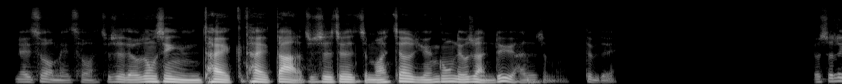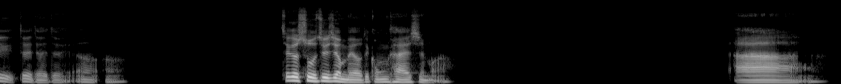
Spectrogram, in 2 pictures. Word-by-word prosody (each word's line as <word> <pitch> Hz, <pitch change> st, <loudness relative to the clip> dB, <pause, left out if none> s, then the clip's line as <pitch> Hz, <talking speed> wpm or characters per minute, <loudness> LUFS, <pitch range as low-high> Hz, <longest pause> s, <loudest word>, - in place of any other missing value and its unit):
没 115 Hz, 0 st, -11 dB
错 120 Hz, +1 st, -9 dB
没 100 Hz, -2 st, -11 dB
错， 100 Hz, 0 st, -16 dB
就 115 Hz, -, -16 dB
是 120 Hz, -1 st, -5 dB
流 110 Hz, +1 st, -2 dB
动 130 Hz, 0 st, +2 dB
性 110 Hz, -7 st, +2 dB
太 120 Hz, -2 st, +5 dB
太 120 Hz, +2 st, +1 dB
大 120 Hz, -1 st, +5 dB
了， 100 Hz, -, -4 dB
就 110 Hz, -, -10 dB
是 120 Hz, -1 st, 0 dB
这 115 Hz, 0 st, +2 dB
怎 110 Hz, -2 st, -5 dB
么 105 Hz, +1 st, +1 dB
叫 135 Hz, +1 st, +2 dB
"员 105 Hz, 0 st, -1 dB
工 130 Hz, +1 st, -1 dB
流 115 Hz, -1 st, +1 dB
转 110 Hz, -6 st, 0 dB
率" 140 Hz, -4 st, -1 dB
还 100 Hz, -, -12 dB
是 105 Hz, +1 st, -11 dB
什 110 Hz, -, -19 dB
么， -, -, -22 dB, 0.3 s
对 -, -, -12 dB
不 -, -, -14 dB
对？ -, -, -18 dB, 2.0 s
流 115 Hz, -, -15 dB
失 135 Hz, +5 st, -10 dB
率， 145 Hz, -7 st, -7 dB
对 135 Hz, -3 st, -8 dB
对 100 Hz, -2 st, -10 dB
对， 100 Hz, +1 st, -14 dB, 0.2 s
嗯 110 Hz, -3 st, -13 dB
嗯。 120 Hz, +2 st, -17 dB, 1.6 s
这 175 Hz, -, -1 dB
个 175 Hz, -, +7 dB
数 165 Hz, -1 st, +4 dB
据 155 Hz, 0 st, +4 dB
就 150 Hz, -1 st, +4 dB
没 110 Hz, -2 st, 0 dB
有 105 Hz, -1 st, 0 dB
的 120 Hz, -, -7 dB
公 120 Hz, -1 st, -4 dB
开 110 Hz, -2 st, -2 dB
是 110 Hz, -1 st, -7 dB
吗？ 120 Hz, +5 st, -12 dB, 2.8 s
啊。 100 Hz, +4 st, -4 dB
115 Hz, 185 characters per minute, -22 LUFS, 105-125 Hz, 2.8 s, 个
